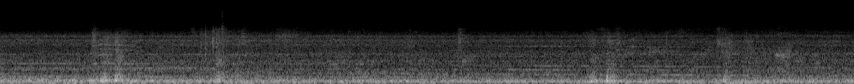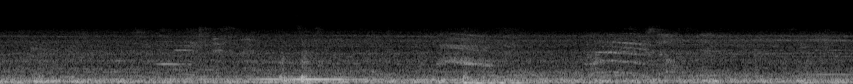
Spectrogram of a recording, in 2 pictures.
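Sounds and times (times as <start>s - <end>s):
train interior rumble: 0.0s - 17.0s.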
